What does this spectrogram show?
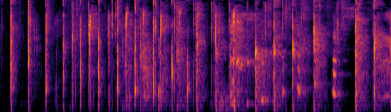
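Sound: people clapping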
